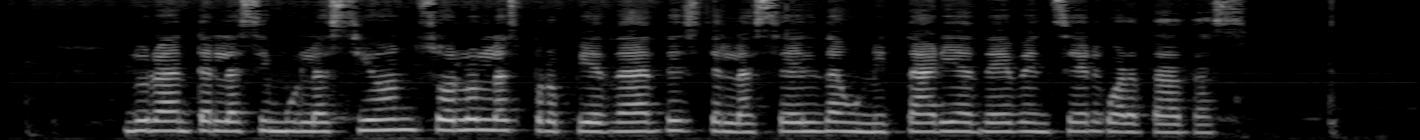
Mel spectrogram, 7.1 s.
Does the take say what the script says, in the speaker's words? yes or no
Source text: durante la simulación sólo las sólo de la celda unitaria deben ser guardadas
no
